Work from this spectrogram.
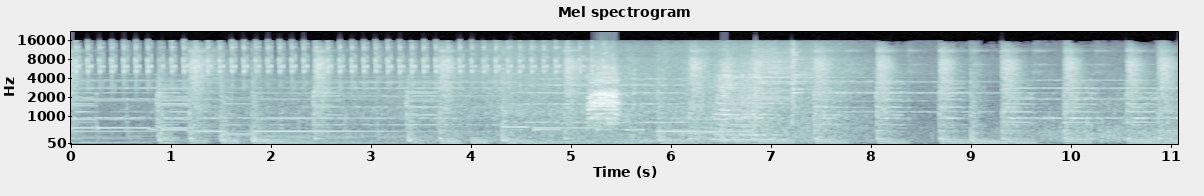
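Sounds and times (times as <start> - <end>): upbeat background music: 0.0 - 11.0
parrot squawk: 5.1 - 5.7.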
